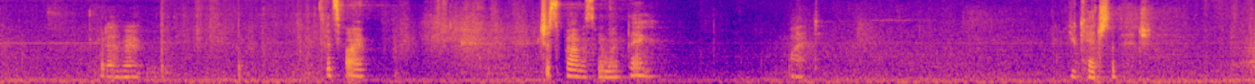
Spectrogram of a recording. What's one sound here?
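Another young woman answers sharply nearby.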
